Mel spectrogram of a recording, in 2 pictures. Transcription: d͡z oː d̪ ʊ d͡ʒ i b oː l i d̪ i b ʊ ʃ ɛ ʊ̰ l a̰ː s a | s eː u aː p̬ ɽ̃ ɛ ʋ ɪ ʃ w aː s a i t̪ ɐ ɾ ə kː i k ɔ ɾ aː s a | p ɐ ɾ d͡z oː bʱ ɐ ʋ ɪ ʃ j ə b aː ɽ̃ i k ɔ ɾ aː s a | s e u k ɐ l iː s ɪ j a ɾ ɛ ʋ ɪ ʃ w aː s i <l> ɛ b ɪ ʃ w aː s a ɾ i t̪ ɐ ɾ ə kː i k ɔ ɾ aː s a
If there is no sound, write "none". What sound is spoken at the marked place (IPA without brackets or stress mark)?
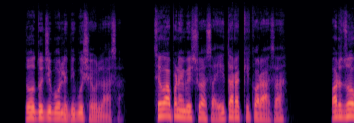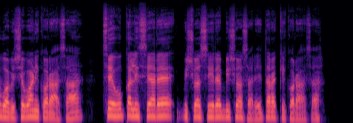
ɾ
